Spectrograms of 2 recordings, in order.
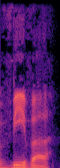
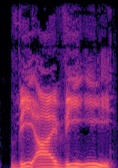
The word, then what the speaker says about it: Vive: yeah yeah okay any spell it V I ve accent on the e yeah I mean I immediately read it as vive like it sounds kind of like vibe maybe I that sounds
